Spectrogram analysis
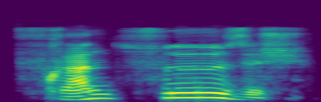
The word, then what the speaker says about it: Französisch: 왜라고 소리를 하면은 오에가 되면서 입이 장옆으로 벌어지는데 여기서 말하는 옴라우트는 입이 벌어지지 않기 때문에 으 다시 한번 그래서 Französisch, Französisch, Deutsch und Französisch, Deutsch und Französisch 요렇게 발음을 합니다.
